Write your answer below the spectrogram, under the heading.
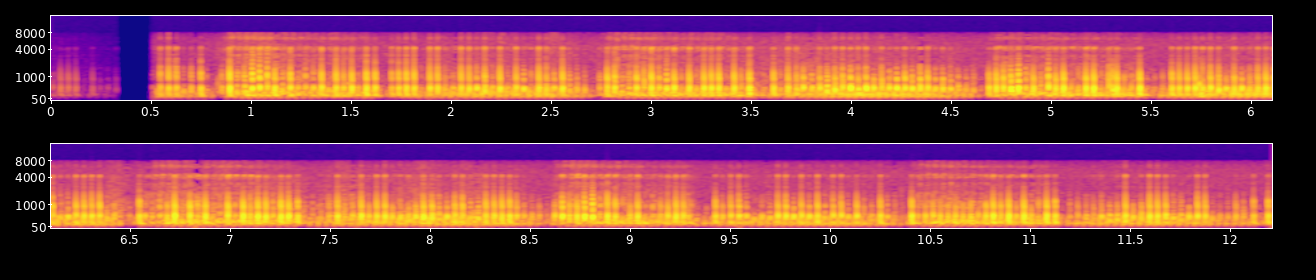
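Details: Purring cat starting after a half-second of silence, then a steady low rumble of rapid pulses rolling in breath-paced swells for the rest of the recording.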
